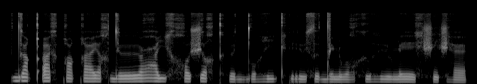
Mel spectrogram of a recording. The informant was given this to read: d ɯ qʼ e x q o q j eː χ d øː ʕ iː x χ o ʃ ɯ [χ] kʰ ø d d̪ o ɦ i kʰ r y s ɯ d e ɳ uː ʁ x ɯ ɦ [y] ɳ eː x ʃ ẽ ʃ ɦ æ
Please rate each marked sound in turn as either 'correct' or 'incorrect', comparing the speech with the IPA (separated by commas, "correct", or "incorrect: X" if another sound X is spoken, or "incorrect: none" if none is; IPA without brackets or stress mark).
correct, incorrect: yː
